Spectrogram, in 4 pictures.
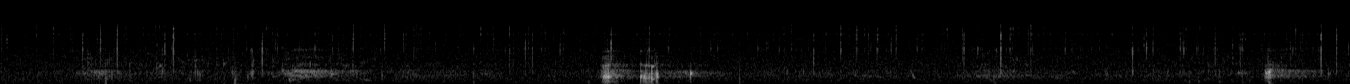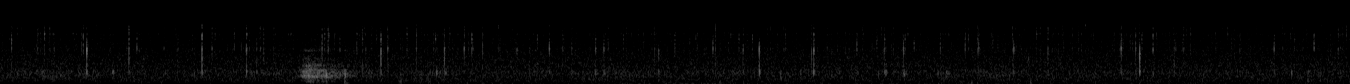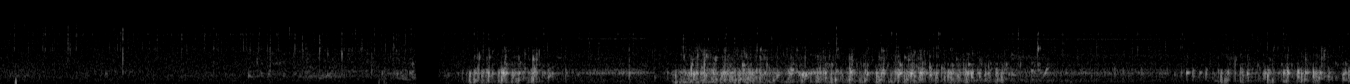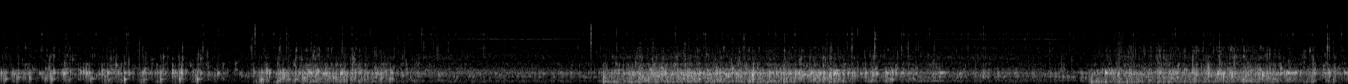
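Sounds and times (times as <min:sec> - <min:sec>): water bubbling and gurgling: 0:00.0 - 0:10.5, 0:29.4 - 0:53.9
faint underwater clicks: 0:00.0 - 0:53.9.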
